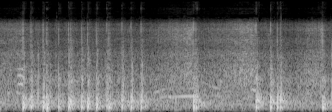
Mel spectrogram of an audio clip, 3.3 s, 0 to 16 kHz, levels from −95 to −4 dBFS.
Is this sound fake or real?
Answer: real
